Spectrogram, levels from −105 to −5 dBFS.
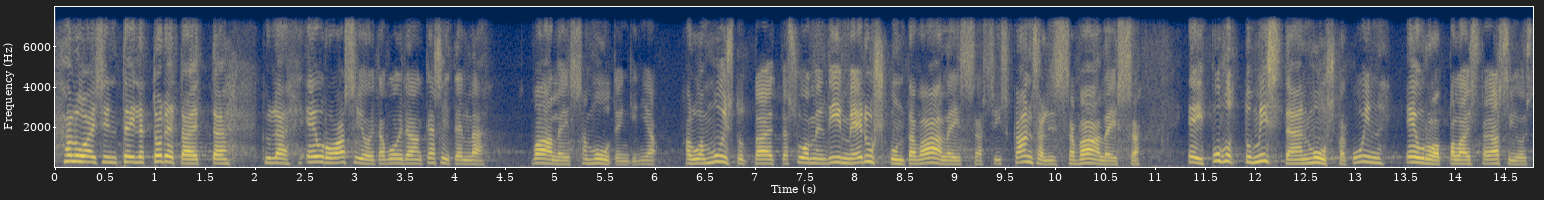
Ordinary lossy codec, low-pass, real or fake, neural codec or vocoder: none; 7.2 kHz; fake; codec, 16 kHz, 8 kbps, FunCodec, trained on Chinese and English, 25 frames a second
